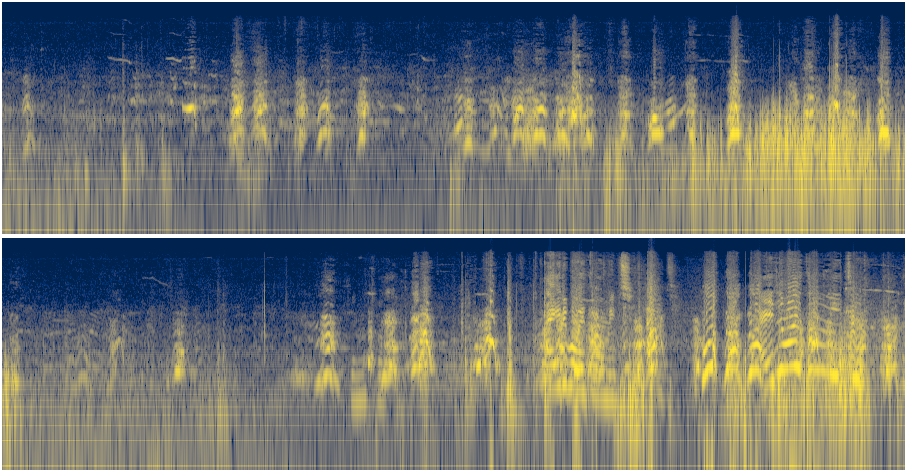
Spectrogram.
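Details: A dog greets with excited barks, yips and whines, some at high pitch, in irregular bursts separated by short pauses, with a person speaking Bulgarian nearby.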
